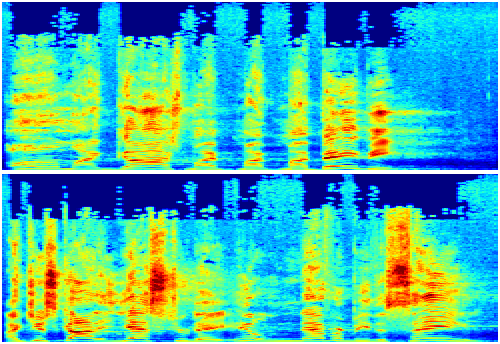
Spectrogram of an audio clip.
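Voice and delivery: high, loud panicked wail over the car; mock distraught, cradling his baby; freaking out. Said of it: "freaking out".

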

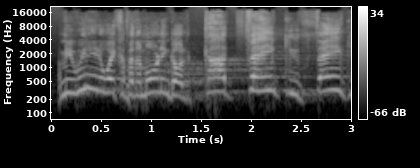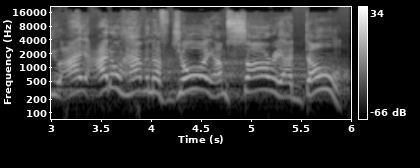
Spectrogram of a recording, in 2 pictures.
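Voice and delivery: impassioned preacher building on repetition; full-force preaching. Real, not acted. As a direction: pound out each repeated phrase to the congregation.

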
